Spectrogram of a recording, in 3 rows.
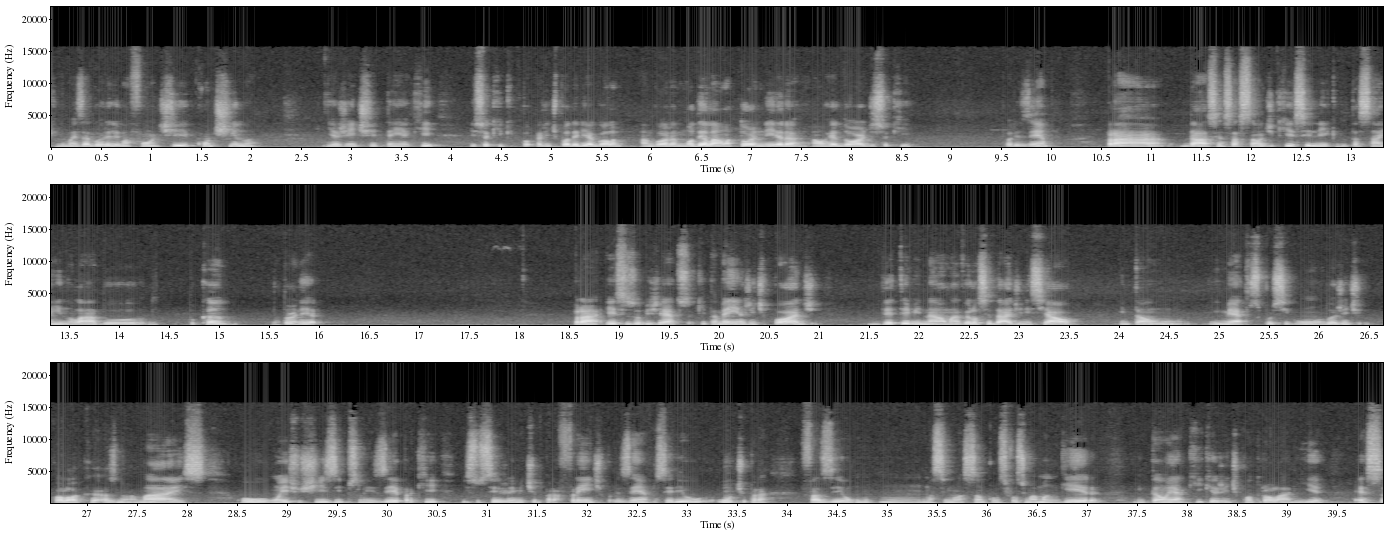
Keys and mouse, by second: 4.9-5.4 middle drag, 6.1 ctrl+Escape, 7.0-7.4 shift+middle drag, 7.5-8.6 ctrl+shift+middle drag, 8.6-9.1 ctrl+shift+middle drag, 11.0-12.0 middle drag, 12.3 ctrl+space, 18.7 click, 20.6-21.2 middle drag.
